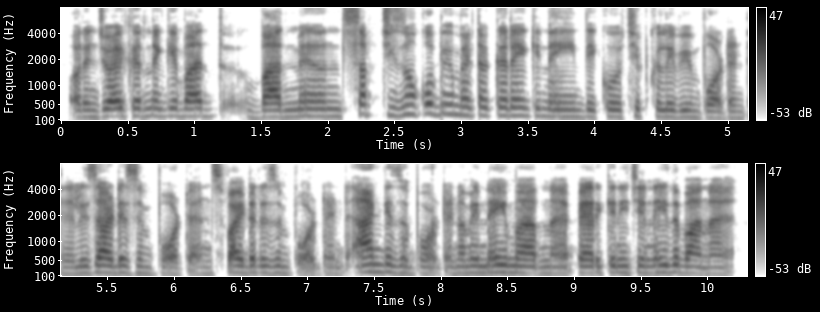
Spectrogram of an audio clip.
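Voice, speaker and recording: A woman from India, an animated lake restoration activist telling stories in an interview with playful asides. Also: fairly low pitch, normal speed, creaky, hardly any pauses, no room sound, clean studio sound. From North India. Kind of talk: conversational interview storytelling.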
